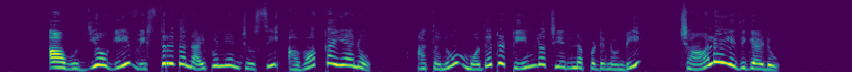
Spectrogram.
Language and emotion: Telugu, surprised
